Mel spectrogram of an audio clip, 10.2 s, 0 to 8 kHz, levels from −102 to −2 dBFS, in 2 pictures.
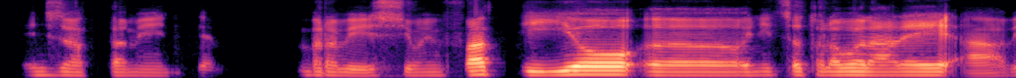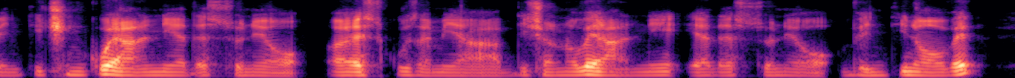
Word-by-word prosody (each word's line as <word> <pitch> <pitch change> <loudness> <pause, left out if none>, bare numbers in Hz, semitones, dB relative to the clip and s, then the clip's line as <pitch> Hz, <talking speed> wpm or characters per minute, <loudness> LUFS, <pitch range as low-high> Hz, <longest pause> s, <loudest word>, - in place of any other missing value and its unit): Esattamente. 120 -3 -16 0.4
Bravissimo. 120 -2 -11
Infatti 145 +3 -1
io, 150 +3 +7
uhm, - - -7 0.4
ho - - -6
iniziato 130 +1 -11
a - - -9
lavorare 130 0 -1
a 100 +1 -11
25 135 +5 +1
anni 125 0 -3
e - - -7
adesso 120 - -14
ne 120 -1 -11
ho 105 -2 -14
ehm, 125 0 0
scusami, 125 -2 -13
a 110 -1 -13
19 130 +3 0
anni 125 0 -8
e - - -14
adesso 120 +1 -16
ne 125 0 -18
ho 115 - -16
29. 125 - -2
125 Hz, 155 wpm, -19 LUFS, 120-130 Hz, 0.4 s, io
